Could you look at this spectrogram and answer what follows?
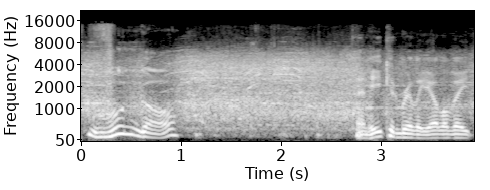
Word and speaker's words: Vungo: First name is B E N C A O Benau and the last name V U N G O pronounced Vongo.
